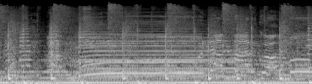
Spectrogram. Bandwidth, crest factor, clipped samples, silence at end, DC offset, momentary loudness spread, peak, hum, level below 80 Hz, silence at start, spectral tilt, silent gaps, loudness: 18.5 kHz; 10 dB; under 0.1%; 0 s; under 0.1%; 2 LU; -2 dBFS; none; -16 dBFS; 0 s; -5.5 dB/octave; none; -13 LUFS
